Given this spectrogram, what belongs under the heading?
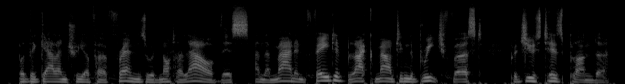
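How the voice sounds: The voice is natural as it reads.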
